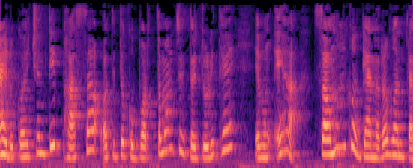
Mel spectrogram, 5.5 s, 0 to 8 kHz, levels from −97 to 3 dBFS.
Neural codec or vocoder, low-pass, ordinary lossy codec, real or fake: none; 7.2 kHz; none; real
